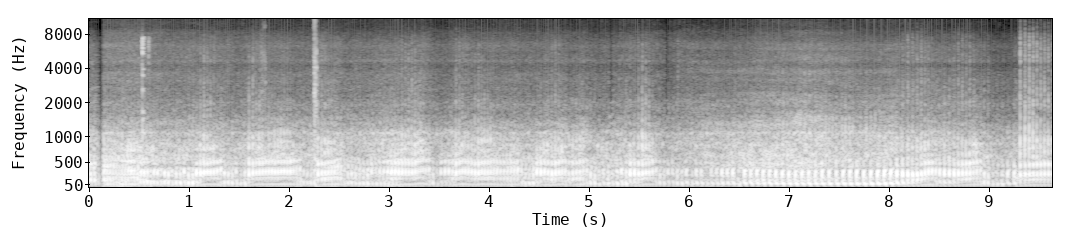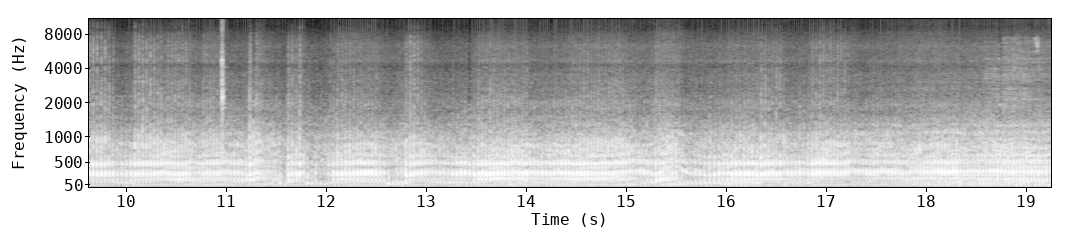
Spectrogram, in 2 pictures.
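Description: XR400 and 300xc dirt bikes wind along a narrow trail at Evart, their engines droning loudly and steadily throughout, rising and falling with throttle changes and the clatter of the ride.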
